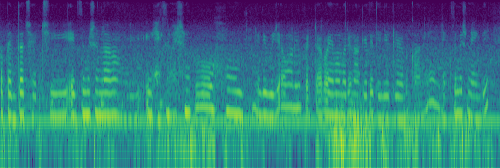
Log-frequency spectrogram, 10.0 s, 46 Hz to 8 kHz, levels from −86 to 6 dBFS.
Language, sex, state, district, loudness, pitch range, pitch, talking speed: Telugu, female, Andhra Pradesh, Krishna, -18 LUFS, 200-235 Hz, 220 Hz, 100 wpm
